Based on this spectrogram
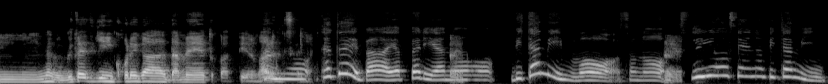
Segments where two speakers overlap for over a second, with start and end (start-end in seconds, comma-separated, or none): none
